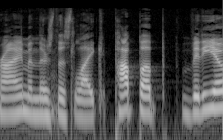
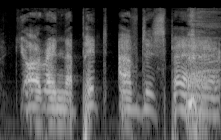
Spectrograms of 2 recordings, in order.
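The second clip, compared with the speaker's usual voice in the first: slow, grave, gravelly, rough rasping voice; 3 semitones higher than usual. Quoting a torture-chamber character from a movie: imitating a serious gravelly voice. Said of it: "the serious gravelly voice".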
